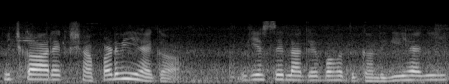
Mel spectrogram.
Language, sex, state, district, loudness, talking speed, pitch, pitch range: Punjabi, female, Punjab, Kapurthala, -18 LUFS, 145 wpm, 205 Hz, 190-225 Hz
